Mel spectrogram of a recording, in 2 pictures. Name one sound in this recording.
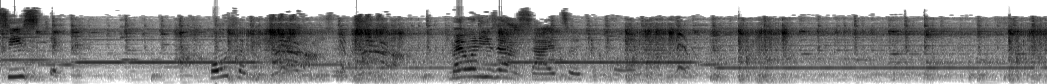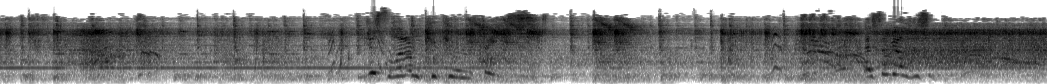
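Video game music plays through a television speaker.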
